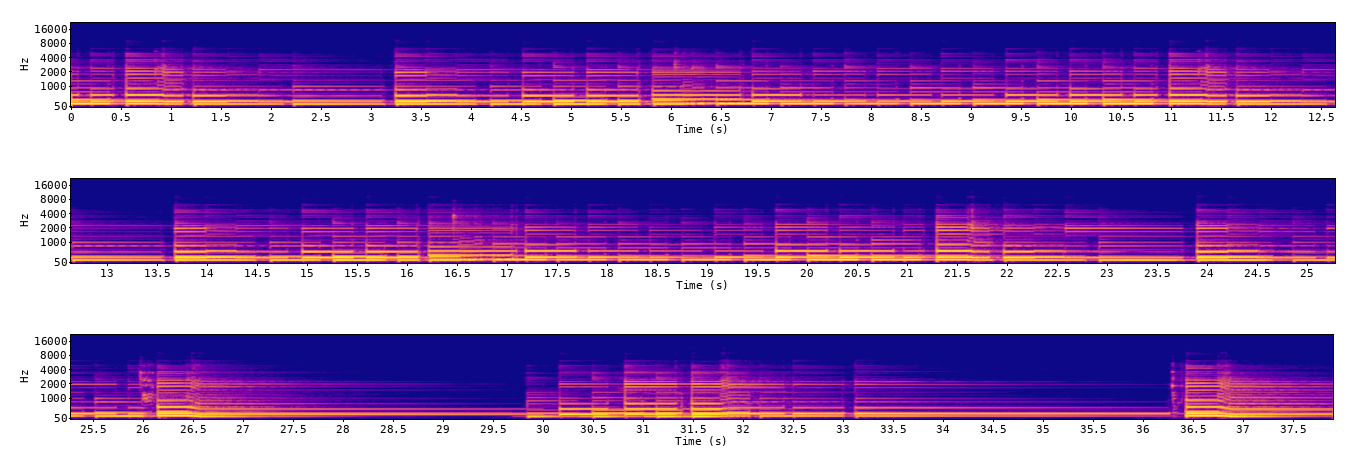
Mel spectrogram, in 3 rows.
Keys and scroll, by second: 0.1 Down, 8.3-10.2 typing, 15.1-17.6 typing, 19.5-22.9 typing.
